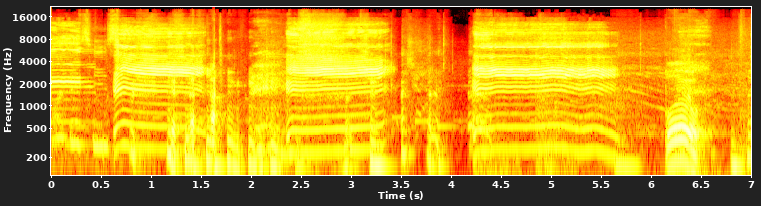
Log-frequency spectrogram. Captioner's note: laughter intensifies; laughs so hard he comes a chair; starts huffing and puffing to calm down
